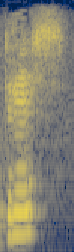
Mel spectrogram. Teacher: si digo tres es una S sorda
